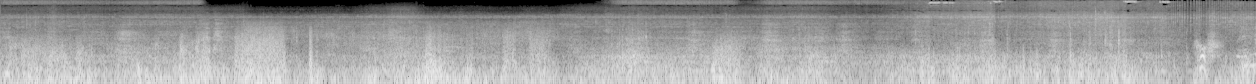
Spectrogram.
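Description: Mountain bike descending fast on a dirt trail: wind rumbling on the GoPro's microphone, with tyre noise and short rattles and knocks from the bike over bumps.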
